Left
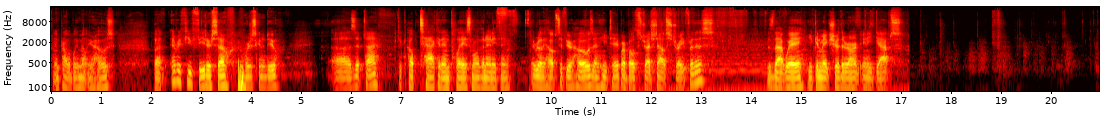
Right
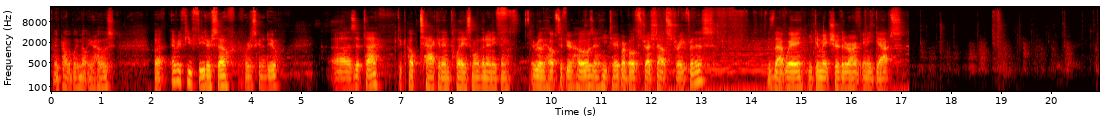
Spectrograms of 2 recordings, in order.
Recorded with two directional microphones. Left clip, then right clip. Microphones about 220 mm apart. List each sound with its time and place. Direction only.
0.0 s speech: 60° left (ahead or behind)
5.5 s speech: 50° left (ahead or behind)
14.3 s speech: 60° left (ahead or behind)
